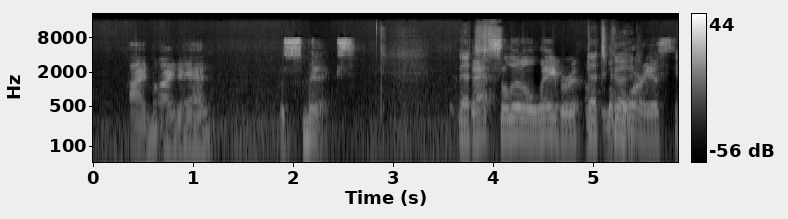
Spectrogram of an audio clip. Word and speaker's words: Smithwick's: Stocking beer and I'm telling him how to pronounce Smith's well so what if you what if you just ordered it as Smithwick's everywhere and accepted the the fact that people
